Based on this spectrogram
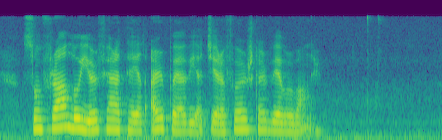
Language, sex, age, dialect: Faroese, female, 36-60, Norðuroyggjar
